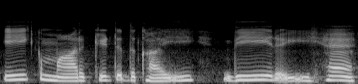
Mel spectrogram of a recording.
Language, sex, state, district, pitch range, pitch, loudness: Hindi, male, Punjab, Fazilka, 170-205 Hz, 190 Hz, -14 LUFS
